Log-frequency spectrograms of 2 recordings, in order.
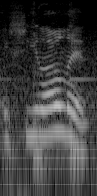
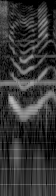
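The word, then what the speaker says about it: Xilonen: things have been going sheilan oh no I can't that's that's terrible I shouldn't have problems speaking o hey shilon how's everything going that's how you say her name oh hi traveler and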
